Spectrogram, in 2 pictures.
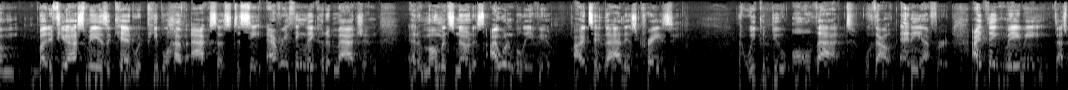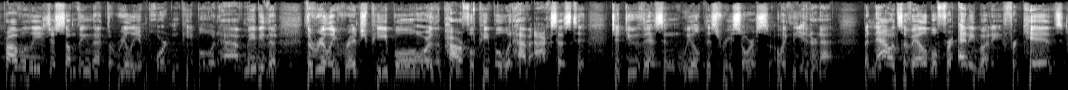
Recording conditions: large echoing room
